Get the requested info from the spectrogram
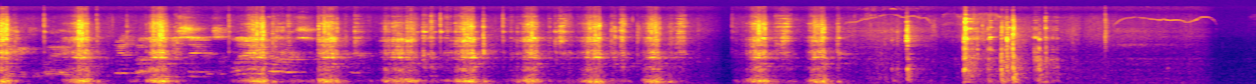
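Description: Small auger bit file stroking steel on steel across the cutting lip of a brace auger bit, sharpening the edge by hand. About fifteen short strokes, a little more than one a second, with a brief pause past halfway, stopping shortly before the end.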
